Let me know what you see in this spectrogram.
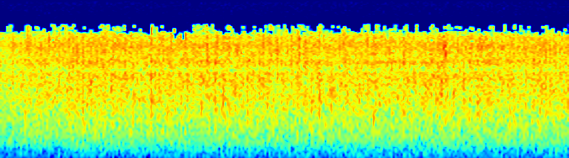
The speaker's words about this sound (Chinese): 全世界最美妙的音声，就是掌声。再来一遍啊！谢谢谢谢，我这三天呢，所有的辛苦，在你们的掌声下，全部荡然无存了。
